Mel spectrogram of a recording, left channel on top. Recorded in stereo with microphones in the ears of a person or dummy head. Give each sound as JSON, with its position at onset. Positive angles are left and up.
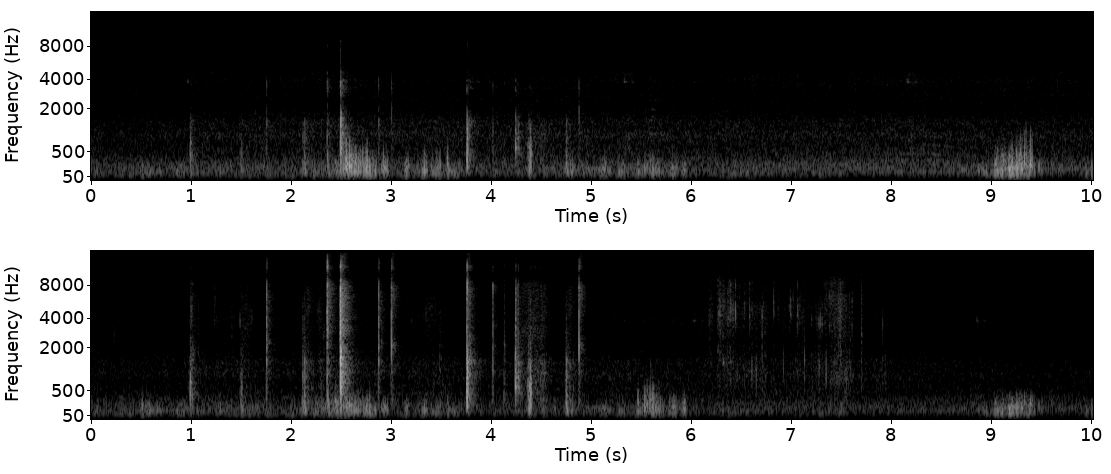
{"t": 1.0, "sound": "a clap", "side_deg": -60}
